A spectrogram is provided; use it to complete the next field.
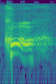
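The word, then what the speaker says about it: Koch: My last name is K O C H. It's meant to be pronounced coke, but if you're living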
